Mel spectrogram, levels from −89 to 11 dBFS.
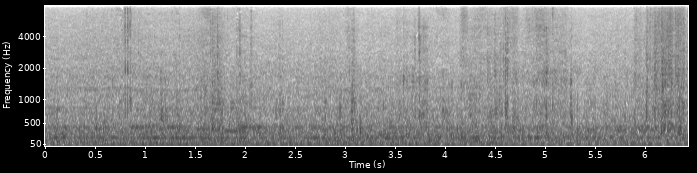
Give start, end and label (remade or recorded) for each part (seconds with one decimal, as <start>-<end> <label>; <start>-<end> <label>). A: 0.0-6.4 recorded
